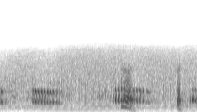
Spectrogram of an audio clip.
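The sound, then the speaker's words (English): A pigeon on a windowsill, looking for food, coos in a few low, throaty bursts, one note sliding downward, over a steady low hum, with no talking. “How about that? Pigeon on the windowsill. Yeah, looking for food.”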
